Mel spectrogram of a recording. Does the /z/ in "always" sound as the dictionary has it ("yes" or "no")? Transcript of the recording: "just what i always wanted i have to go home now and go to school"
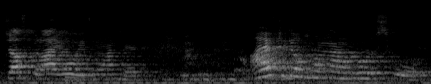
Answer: yes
